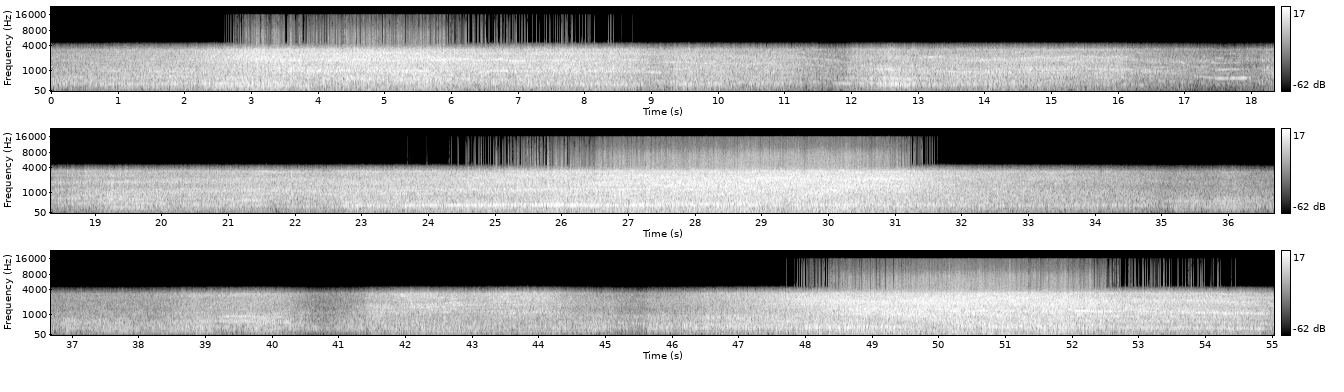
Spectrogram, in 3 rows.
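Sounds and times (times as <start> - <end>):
car engine revving: 0.0 - 17.2, 18.1 - 55.0
hiss: 19.8 - 34.5, 46.2 - 55.0.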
